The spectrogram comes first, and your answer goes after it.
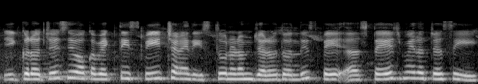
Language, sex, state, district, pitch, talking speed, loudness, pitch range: Telugu, female, Andhra Pradesh, Annamaya, 245 Hz, 160 wpm, -15 LUFS, 235-270 Hz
